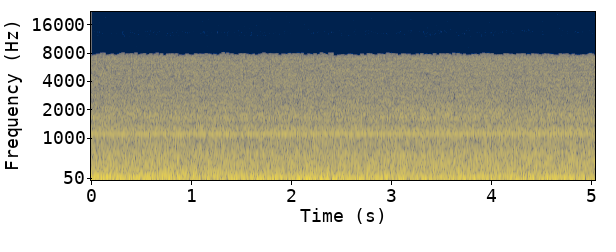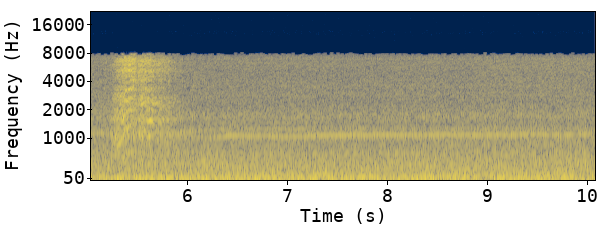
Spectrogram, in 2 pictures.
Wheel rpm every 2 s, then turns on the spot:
0, 0, 20, 0, 0.
none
